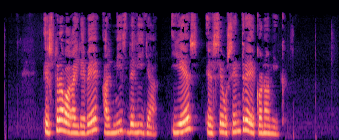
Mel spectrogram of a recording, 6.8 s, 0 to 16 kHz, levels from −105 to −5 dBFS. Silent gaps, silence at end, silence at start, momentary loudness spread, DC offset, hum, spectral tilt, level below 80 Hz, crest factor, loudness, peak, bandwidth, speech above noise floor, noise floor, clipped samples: none; 1.1 s; 0.9 s; 13 LU; under 0.1%; none; -5 dB/octave; -74 dBFS; 18 dB; -21 LUFS; -4 dBFS; 11.5 kHz; 45 dB; -65 dBFS; under 0.1%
